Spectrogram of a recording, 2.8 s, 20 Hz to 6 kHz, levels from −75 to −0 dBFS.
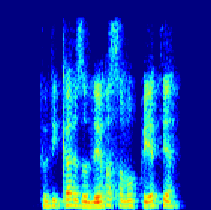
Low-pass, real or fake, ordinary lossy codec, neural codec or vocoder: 5.4 kHz; fake; AAC, 24 kbps; codec, 24 kHz, 0.5 kbps, DualCodec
